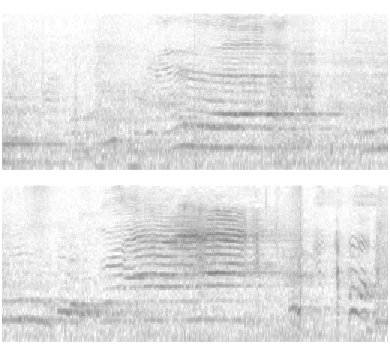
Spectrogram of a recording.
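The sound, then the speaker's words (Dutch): A young child cries in the room in wavering, high-pitched wails, rising and fading and growing loudest toward the end, while someone keeps talking. “Er wordt hier een beetje gehuild, dus ik zal er eventjes aandacht aan geven.”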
